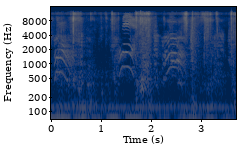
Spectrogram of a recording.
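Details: Little kittens meowing loudly after waking, calling their adoptive mother cat to come back and feed them; three high, arched meows that rise and fall, roughly one per second, over a steady low indoor hum.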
